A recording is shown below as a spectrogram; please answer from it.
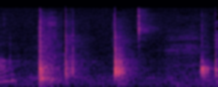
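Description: A few light taps and knocks of a cardboard toy box being handled and turned.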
